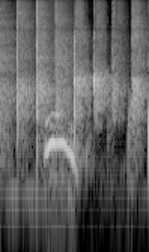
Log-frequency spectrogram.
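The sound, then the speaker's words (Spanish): Applause for a guest: slow, evenly spaced claps, about eight in two seconds, sounding sparse and fairly soft, with a brief vocal sound rising and falling early on. “un aplauso para ti.”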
